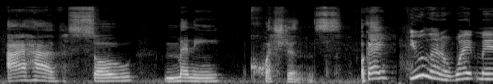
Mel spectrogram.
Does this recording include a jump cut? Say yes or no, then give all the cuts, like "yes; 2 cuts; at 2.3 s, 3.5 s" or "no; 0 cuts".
yes; 1 cut; at 4.0 s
